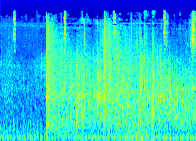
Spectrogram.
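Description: A helicopter drones overhead.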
